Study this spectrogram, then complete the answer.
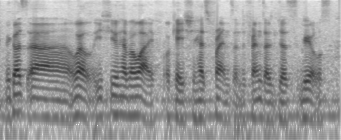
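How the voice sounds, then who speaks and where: Speaking at a moderate pace in a Portuguese accent, the voice stays monotone and flat, with audible room echo around it. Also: man, very deep, low pitch for a man. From Brazil. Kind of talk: interview.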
